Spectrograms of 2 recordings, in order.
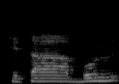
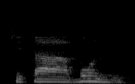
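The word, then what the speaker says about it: كتاب: Kitabun is the full word. If we stop, then we can pronounce kitab, but the full word is kitabun.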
